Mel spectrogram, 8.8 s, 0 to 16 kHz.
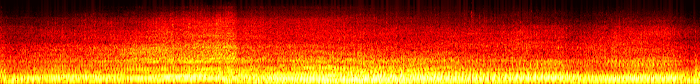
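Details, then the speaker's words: Hobby Stock race car with a newly built V8 and a changed module, on its first hotlap on a wet, sloppy track taken nice and easy: pulls cleanly through the revs with an even exhaust note and no misses, sounding better than before; engine running smoothly. "all right his first time out here sounds better already i think he's just going to go nice and easy"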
